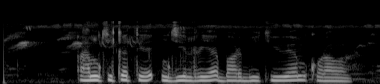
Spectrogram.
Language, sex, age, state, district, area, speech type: Santali, male, 18-30, West Bengal, Birbhum, rural, read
